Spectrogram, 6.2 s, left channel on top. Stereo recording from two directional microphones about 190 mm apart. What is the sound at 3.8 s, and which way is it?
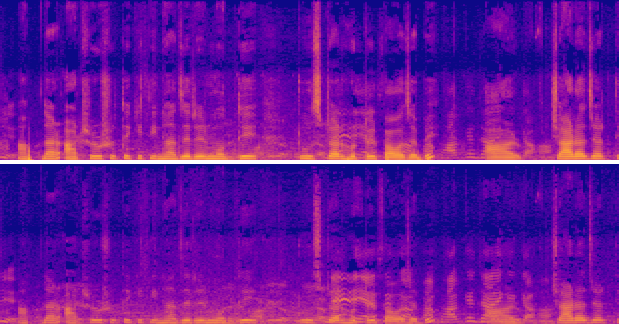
Speech, 55° left (ahead or behind).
